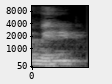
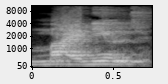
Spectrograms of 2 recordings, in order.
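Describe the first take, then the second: First: The word begins with a short 'min' sound. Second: The word begins with a long 'my' sound. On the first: It means a unit of time. The speaker calls it wrong. "তাহলে মিনিট তো হওয়ার প্রশ্ন ওঠে না।" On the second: It means small or brief. The speaker calls it right. "এটার pronunciation হবে মাইনিউট।"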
